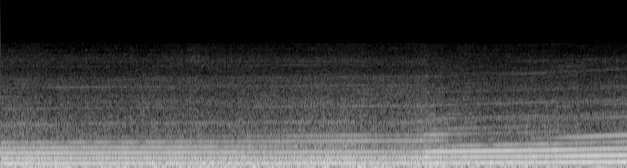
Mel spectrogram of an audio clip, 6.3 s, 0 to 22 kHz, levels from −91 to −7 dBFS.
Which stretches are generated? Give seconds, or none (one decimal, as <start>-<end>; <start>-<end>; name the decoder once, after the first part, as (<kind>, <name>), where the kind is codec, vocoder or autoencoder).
none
